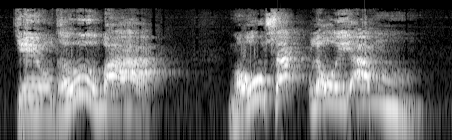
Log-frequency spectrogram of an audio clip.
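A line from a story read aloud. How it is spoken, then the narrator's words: Sudden loud shout. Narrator (Vietnamese): Đột ngột Chung Ly Mộ Hoàng quát lớn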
